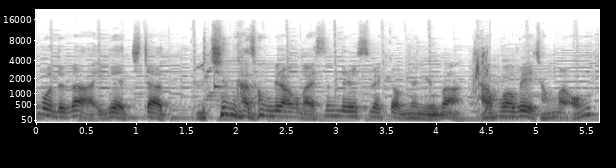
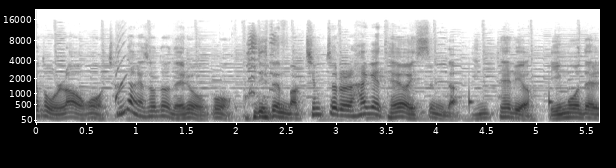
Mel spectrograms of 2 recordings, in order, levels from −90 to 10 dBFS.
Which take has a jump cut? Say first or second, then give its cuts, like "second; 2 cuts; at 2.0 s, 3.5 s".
second; 1 cut; at 4.3 s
